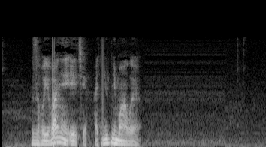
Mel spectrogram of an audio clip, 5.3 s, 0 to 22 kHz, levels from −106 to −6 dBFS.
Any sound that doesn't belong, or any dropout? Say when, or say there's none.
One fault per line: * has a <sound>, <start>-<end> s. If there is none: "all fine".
all fine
